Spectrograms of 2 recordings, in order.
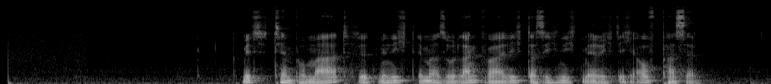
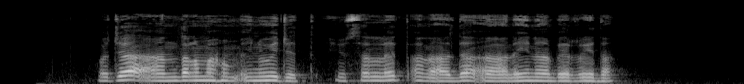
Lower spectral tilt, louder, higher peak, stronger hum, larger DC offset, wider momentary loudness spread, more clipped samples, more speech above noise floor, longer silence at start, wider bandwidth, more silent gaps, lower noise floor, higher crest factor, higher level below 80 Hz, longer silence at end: about the same, -6.5 dB/octave vs -6 dB/octave; second, -28 LUFS vs -22 LUFS; about the same, -8 dBFS vs -6 dBFS; neither; neither; second, 4 LU vs 10 LU; neither; second, 30 dB vs 50 dB; second, 0.1 s vs 1 s; first, 15.5 kHz vs 11.5 kHz; neither; second, -57 dBFS vs -71 dBFS; about the same, 20 dB vs 18 dB; first, -40 dBFS vs -54 dBFS; second, 0.65 s vs 1.3 s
